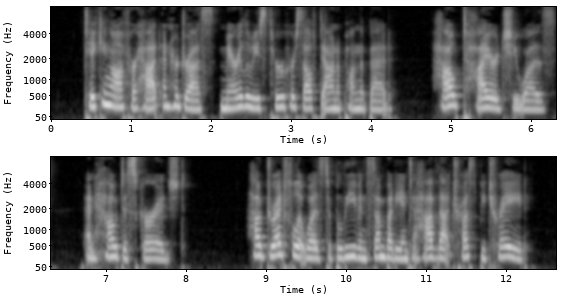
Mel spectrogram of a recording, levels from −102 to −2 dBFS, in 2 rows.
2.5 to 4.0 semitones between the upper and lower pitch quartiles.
Yes: average, 2.9 semitones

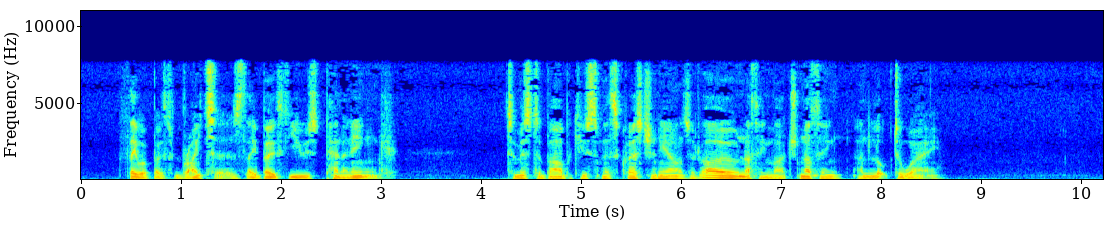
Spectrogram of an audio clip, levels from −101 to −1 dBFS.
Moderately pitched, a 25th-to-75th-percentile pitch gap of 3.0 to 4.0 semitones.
No: very low, 95 Hz; average, 3.5 semitones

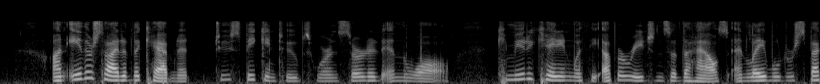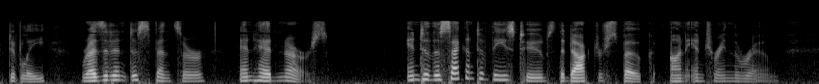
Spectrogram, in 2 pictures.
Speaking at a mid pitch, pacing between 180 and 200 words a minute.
No: medium, 170 Hz; average, 155 wpm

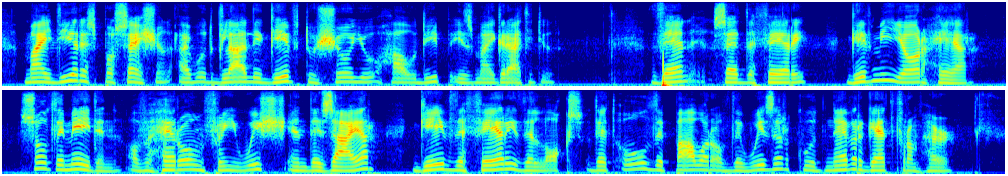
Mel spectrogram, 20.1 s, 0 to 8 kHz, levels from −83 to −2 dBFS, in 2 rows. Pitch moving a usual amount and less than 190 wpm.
Yes: average, 3.3 semitones; average, 150 wpm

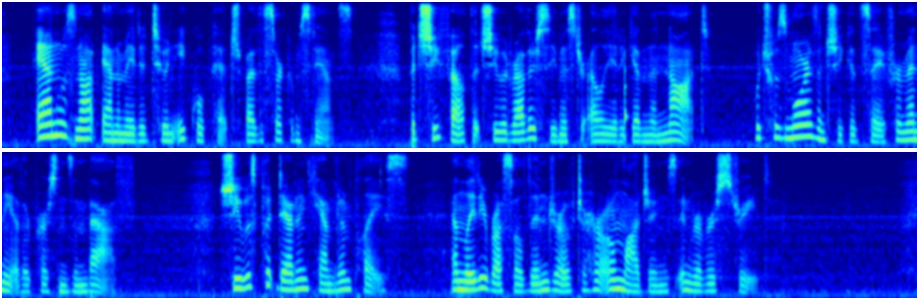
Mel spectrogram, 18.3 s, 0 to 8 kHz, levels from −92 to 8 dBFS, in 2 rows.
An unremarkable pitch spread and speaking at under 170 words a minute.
No: average, 4.6 semitones; average, 185 wpm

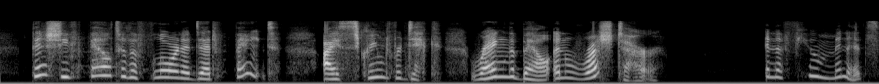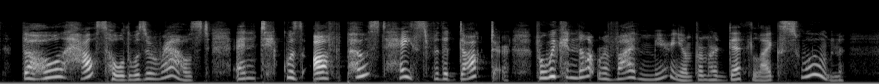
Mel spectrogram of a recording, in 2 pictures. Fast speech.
No: average, 165 wpm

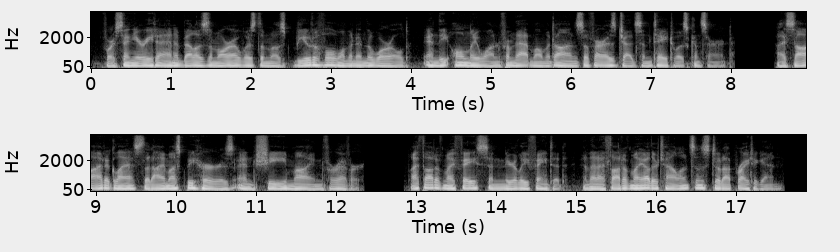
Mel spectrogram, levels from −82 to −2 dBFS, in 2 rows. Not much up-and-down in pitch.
Yes: narrow, 2.2 semitones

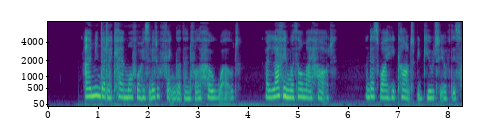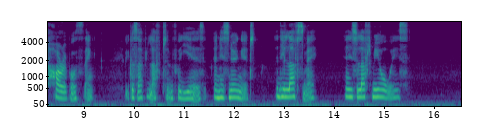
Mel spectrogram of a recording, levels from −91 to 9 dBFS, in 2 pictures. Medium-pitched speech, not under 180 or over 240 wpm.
No: high, 215 Hz; average, 190 wpm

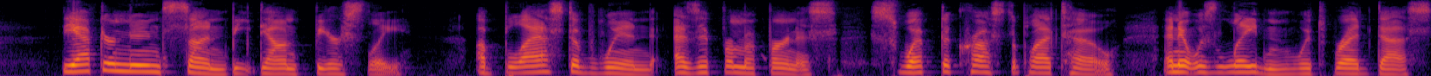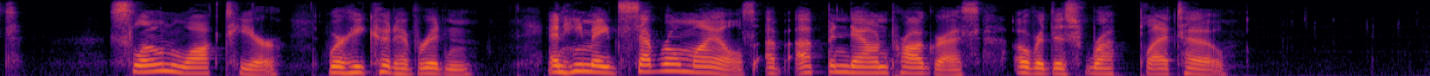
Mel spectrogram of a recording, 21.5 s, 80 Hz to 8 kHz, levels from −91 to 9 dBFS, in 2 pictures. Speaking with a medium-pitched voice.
Yes: medium, 175 Hz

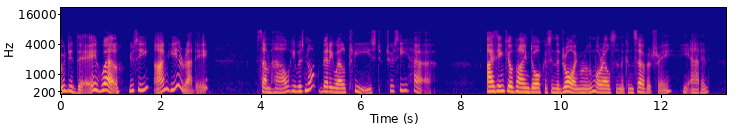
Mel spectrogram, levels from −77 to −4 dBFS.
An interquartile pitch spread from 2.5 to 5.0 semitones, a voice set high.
No: wide, 5.5 semitones; high, 205 Hz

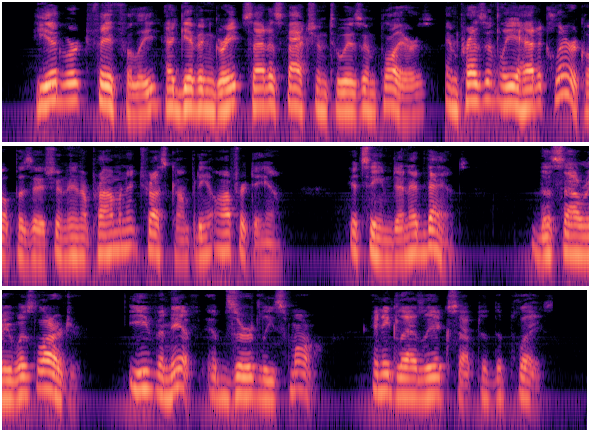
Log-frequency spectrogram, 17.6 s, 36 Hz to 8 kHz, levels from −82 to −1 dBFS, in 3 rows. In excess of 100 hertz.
Yes: low, 135 Hz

